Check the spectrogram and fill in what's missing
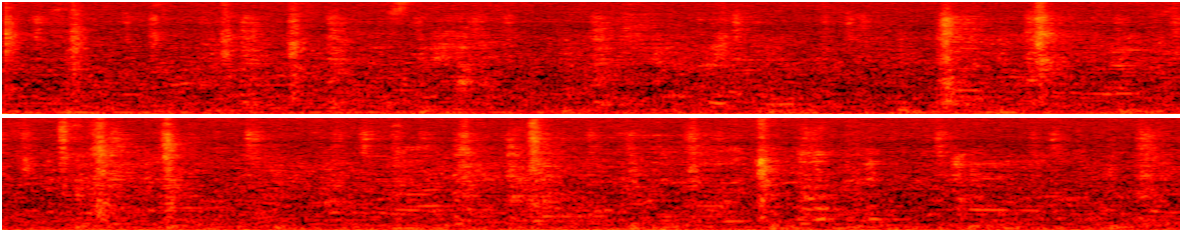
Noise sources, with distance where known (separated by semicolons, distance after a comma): background noise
